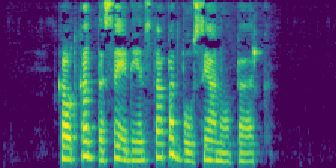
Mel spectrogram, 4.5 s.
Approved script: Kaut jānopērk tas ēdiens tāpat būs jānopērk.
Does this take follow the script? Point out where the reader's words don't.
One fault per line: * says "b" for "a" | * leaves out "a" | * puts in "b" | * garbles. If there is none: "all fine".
* says "kad" for "jānopērk"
